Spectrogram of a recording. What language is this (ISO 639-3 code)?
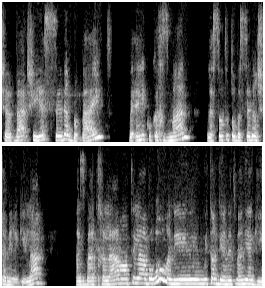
heb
